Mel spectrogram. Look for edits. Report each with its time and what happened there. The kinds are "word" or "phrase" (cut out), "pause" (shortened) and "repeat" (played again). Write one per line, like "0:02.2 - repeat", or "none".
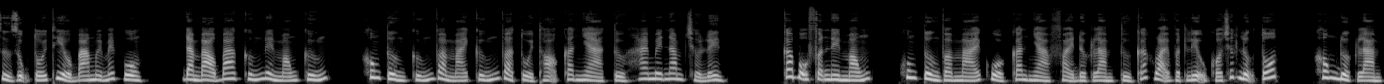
none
